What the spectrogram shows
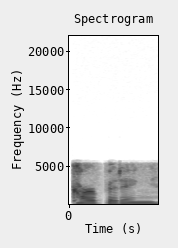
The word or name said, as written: carpeting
